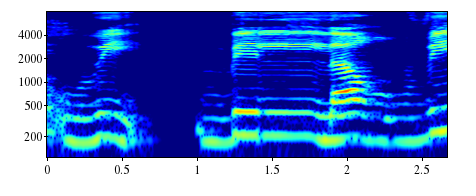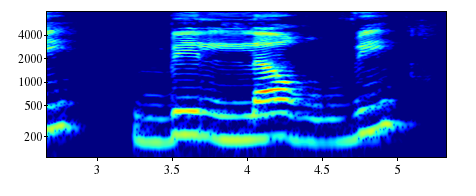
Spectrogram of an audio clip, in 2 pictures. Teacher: वाव के नीचे जेर बगैर खींचे पढ़ेंगे। वाव को अदा करते वक्त होंठों को मुकम्मल गोल करेंगे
